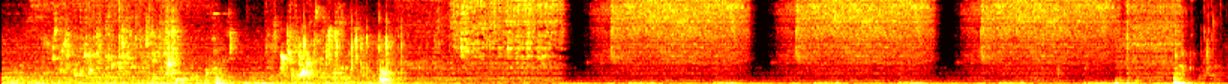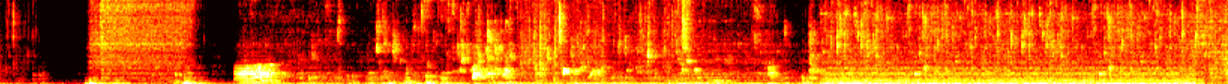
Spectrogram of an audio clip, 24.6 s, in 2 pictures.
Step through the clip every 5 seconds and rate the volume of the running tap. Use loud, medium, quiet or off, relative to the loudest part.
loud, medium, loud, loud, loud.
